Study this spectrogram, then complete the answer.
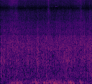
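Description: Steady rain falling over a rural village and fields, a dense continuous hiss without pauses, fairly close and moderate in level, with no voices.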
